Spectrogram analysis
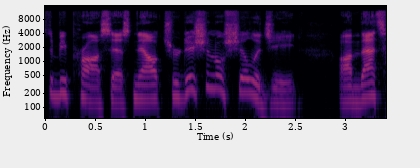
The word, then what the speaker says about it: Shilajit: Shilajit, which actually is pronounced Shilajit.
